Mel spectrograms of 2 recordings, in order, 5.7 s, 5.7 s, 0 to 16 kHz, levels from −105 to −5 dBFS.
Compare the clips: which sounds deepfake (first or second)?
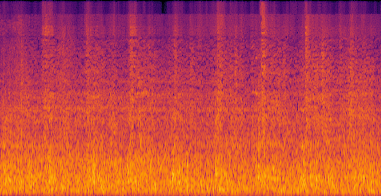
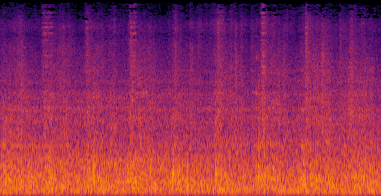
first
